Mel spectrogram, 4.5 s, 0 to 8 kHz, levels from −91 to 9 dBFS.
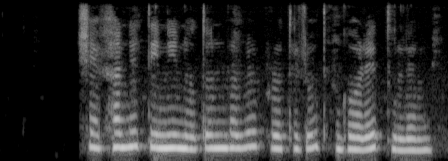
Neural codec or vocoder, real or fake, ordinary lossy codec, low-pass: none; real; Opus, 64 kbps; 7.2 kHz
